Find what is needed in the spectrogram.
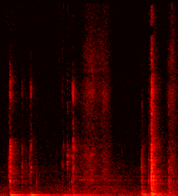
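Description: Computer keyboard being typed on, faint: a few separate keystrokes, the loudest near the end.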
